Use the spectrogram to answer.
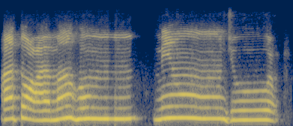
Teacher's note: میم کے بعد جب میم آتا ہے اس طریقے کا تشدید والا تو ہوتا ہے گنہ، آواز ناک میں جائے گی، جیسے ہم پنکھا بولتے ہیں اس طریقے سے.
